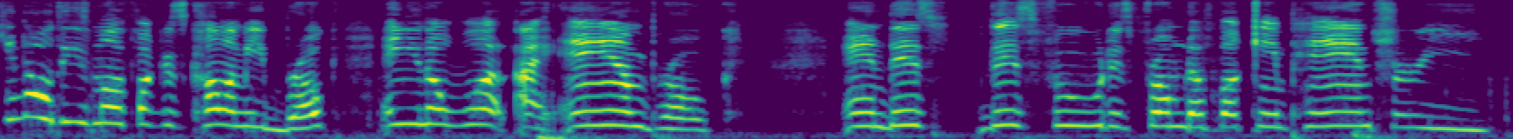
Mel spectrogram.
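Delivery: indignant mock address to a crowd; defiant speech. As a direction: stand up and call out your bullies, retold with gusto. Retold stand-up speech to class.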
